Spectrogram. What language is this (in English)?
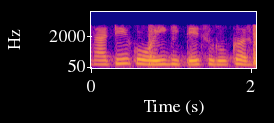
Marathi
